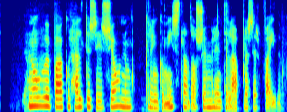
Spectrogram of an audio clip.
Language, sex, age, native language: Icelandic, female, 30-39, Icelandic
